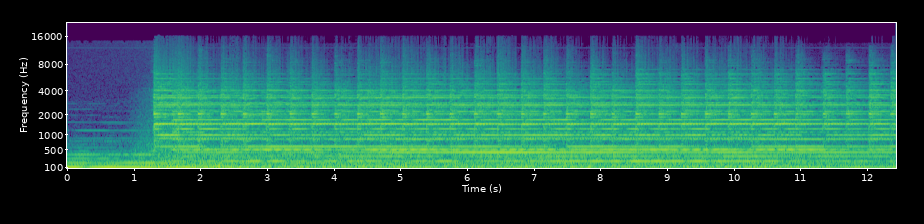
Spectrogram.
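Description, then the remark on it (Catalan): Church bells of the municipality of Algaida, Mallorca, burst into a loud, rapid fire-alarm toll after a brief quiet moment, overlapping strikes ringing continuously in a dense clanging wash. No one speaks. “Perquè, clar, si un ara escolta les campanes sonant, així de cop i volta comencen a sonar, crec que el més senzill seria pensar”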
